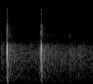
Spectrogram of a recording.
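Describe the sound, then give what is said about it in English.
Two sharp, loud claps about a third of a second apart ring out over a faint, steady wash of scattered clapping from a group, with no one speaking. “We ought to give God a clap on that.”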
